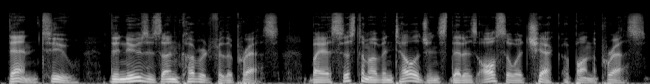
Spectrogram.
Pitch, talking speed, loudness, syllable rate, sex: 110 Hz, 205 wpm, -19 LUFS, 5.6 syllables/s, male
